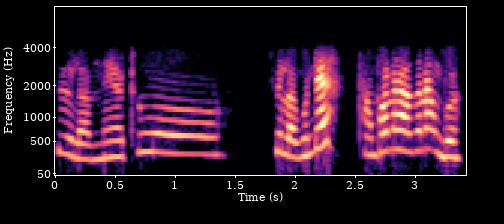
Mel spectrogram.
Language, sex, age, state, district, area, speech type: Bodo, female, 18-30, Assam, Baksa, rural, conversation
